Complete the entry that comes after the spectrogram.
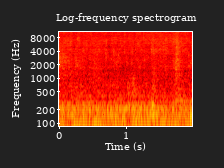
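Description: Tap water runs in a steady, full gush into a sink, close and continuous, as something is rinsed out in a home kitchen.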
